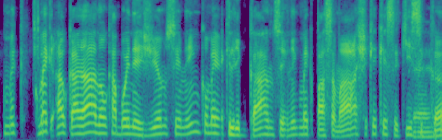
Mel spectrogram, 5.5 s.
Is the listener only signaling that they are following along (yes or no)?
yes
